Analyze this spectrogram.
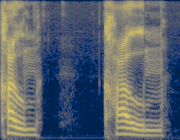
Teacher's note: You don't pronounce the final B again.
